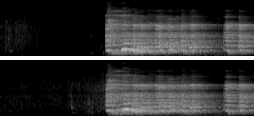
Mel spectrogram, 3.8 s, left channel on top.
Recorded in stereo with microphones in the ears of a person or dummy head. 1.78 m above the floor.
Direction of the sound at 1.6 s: 55° left (ahead or behind).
